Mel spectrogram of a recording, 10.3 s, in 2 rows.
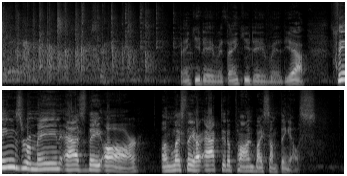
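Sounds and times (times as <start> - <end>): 
audience applause: 0.0 - 2.6
speech: 2.7 - 9.9.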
